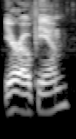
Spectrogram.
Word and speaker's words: europium: 620 years worth of europium, is how it's pronounced. These are weird words, sorry people.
